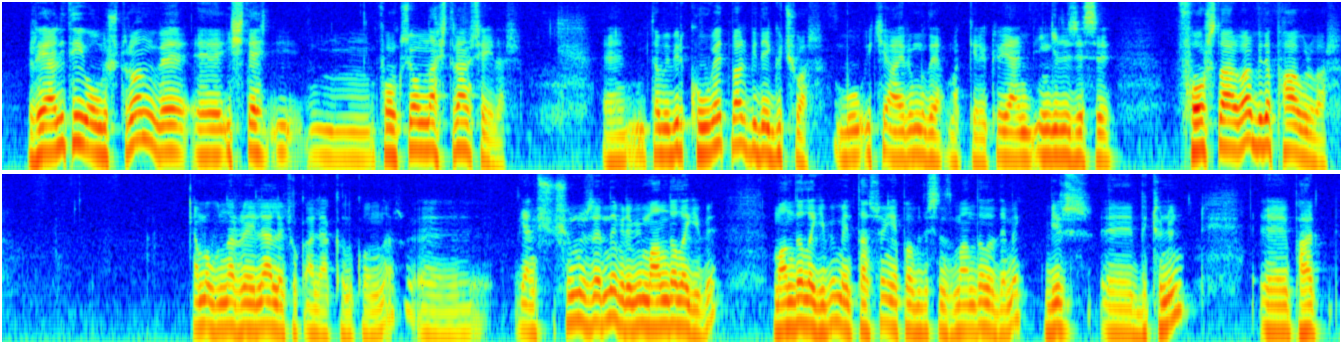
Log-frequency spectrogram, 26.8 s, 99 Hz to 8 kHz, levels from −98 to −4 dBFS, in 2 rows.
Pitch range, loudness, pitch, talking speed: 120-155 Hz, -27 LUFS, 135 Hz, 110 wpm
